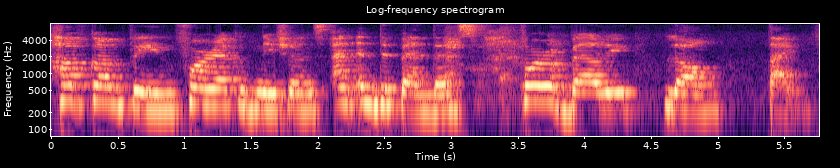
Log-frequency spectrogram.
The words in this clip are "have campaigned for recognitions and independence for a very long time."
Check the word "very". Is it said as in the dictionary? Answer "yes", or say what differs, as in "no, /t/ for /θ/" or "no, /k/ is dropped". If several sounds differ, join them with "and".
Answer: no, /b/ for /v/ and /l/ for /ɹ/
